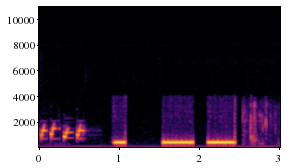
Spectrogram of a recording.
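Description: A quick run of four telephone keypad beeps dialing a call to Reading Football Club, then loud buzzing ring-tone bursts repeating in a steady pattern over a faint, constant low hum, with a brief murmur at the end.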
